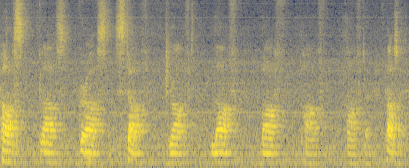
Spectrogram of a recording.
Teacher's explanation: But the point is, it hasn't moved into the same vowel as father. In the south of England, and also in received pronunciation, these words moved into the same set as father, the vowel of start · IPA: [pɑːs]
